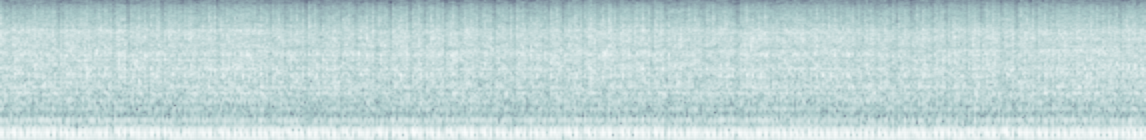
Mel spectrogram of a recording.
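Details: Vauxhall VXR project car at first start after engine install: loud, deep idle with an uneven, lumpy beat instead of a smooth hum; running rough because a turbo pipe was left off.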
